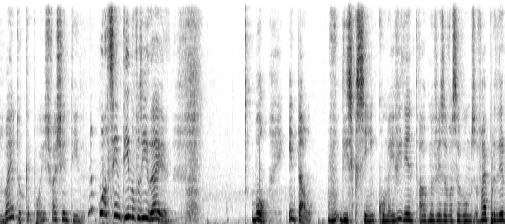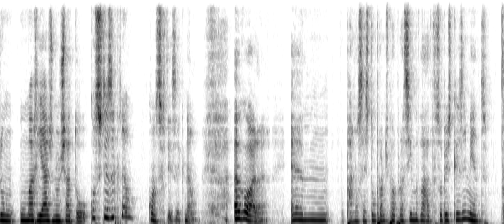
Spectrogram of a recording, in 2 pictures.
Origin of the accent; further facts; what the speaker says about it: Portugal; Eu, como saloia tuga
